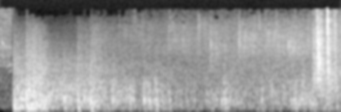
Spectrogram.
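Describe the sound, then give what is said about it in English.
A thunderstorm sound effect: a loud rumble of thunder bursts in and rolls on over steady, hissing rainfall, with a brighter splash of rain near the end. No one speaks. “Oh no! A storm is coming!”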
